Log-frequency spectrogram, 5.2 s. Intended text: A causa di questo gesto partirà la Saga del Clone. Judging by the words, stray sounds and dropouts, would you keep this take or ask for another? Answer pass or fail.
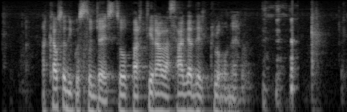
fail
